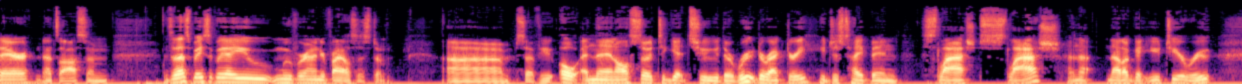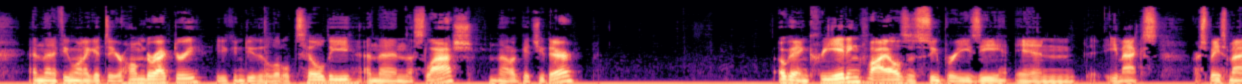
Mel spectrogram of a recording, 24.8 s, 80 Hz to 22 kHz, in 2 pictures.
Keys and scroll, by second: 1.4 ctrl+j, 1.6 ctrl+j, 1.8 ctrl+j, 2.0 ctrl+j, 2.3 ctrl+j, 3.2 ctrl+k, 3.4 ctrl+k, 9.2-10.1 typing, 15.1-16.0 typing, 22.0 ctrl+j, 22.2 ctrl+j, 22.5 ctrl+j.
